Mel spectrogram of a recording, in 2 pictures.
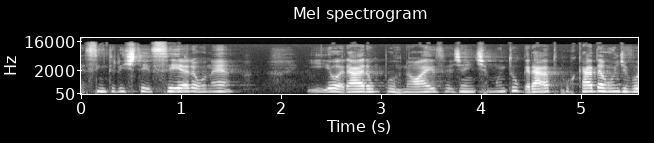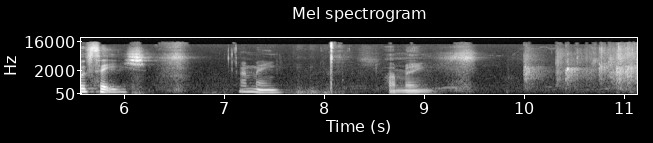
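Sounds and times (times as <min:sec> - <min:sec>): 
speech: 0:00.0 - 0:08.0, 0:08.6 - 0:09.5
crowd applauding in a large room: 0:10.0 - 0:11.1.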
